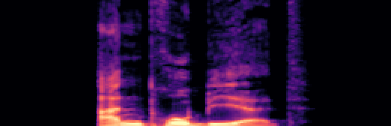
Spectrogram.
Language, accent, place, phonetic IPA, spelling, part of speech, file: German, Germany, Berlin, [ˈanpʁoˌbiːɐ̯t], anprobiert, verb, De-anprobiert.ogg
- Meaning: 1. past participle of anprobieren 2. inflection of anprobieren: third-person singular dependent present 3. inflection of anprobieren: second-person plural dependent present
